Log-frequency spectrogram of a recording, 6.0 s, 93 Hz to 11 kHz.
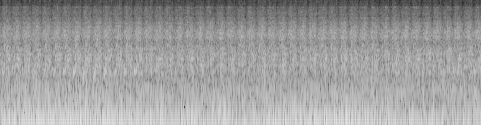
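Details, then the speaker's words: BMW 2002 after a carb swap and distributor work, coil possibly left unplugged: steady rhythmic starter churning, the engine never catches. Crank, no start, and the owner suspects no spark from the old points-type distributor. "it almost sounded like it cranked that was fast i don't think it's getting a spark"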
